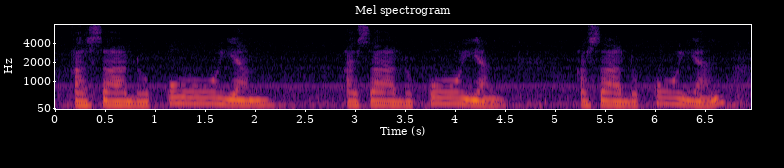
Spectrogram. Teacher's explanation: First syllable ka, second syllable sa, third syllable lu, fourth syllable ku, and fifth syllable yan. The accent is in the fourth syllable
